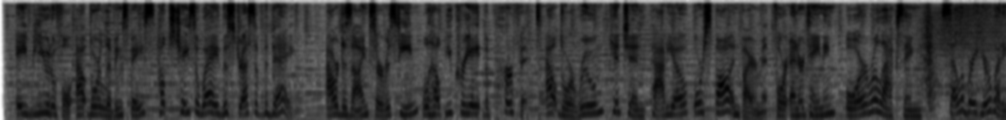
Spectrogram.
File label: female moh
